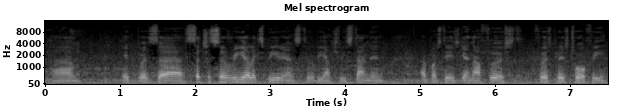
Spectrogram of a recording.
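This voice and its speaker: Medium-pitched male voice against noticeable background noise. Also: fairly even intonation, moderate pace. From Wales. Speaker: professional bodybuilder. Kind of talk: video diary. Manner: hesitant, many fillers.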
